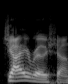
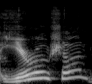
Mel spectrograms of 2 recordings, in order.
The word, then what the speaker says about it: Gyrosean: And if you also wanted to know how to pronounce my name, Gyrosean, like gyroscope. But yeah, Twitch and YouTube, that's where it's at. That's it. It's not Euroshan? No, it's not like the food.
